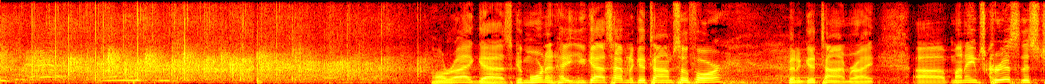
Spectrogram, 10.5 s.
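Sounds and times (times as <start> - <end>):
church gathering audience clapping to welcome speakers: 0.0 - 4.6
speech: 4.3 - 10.4.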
